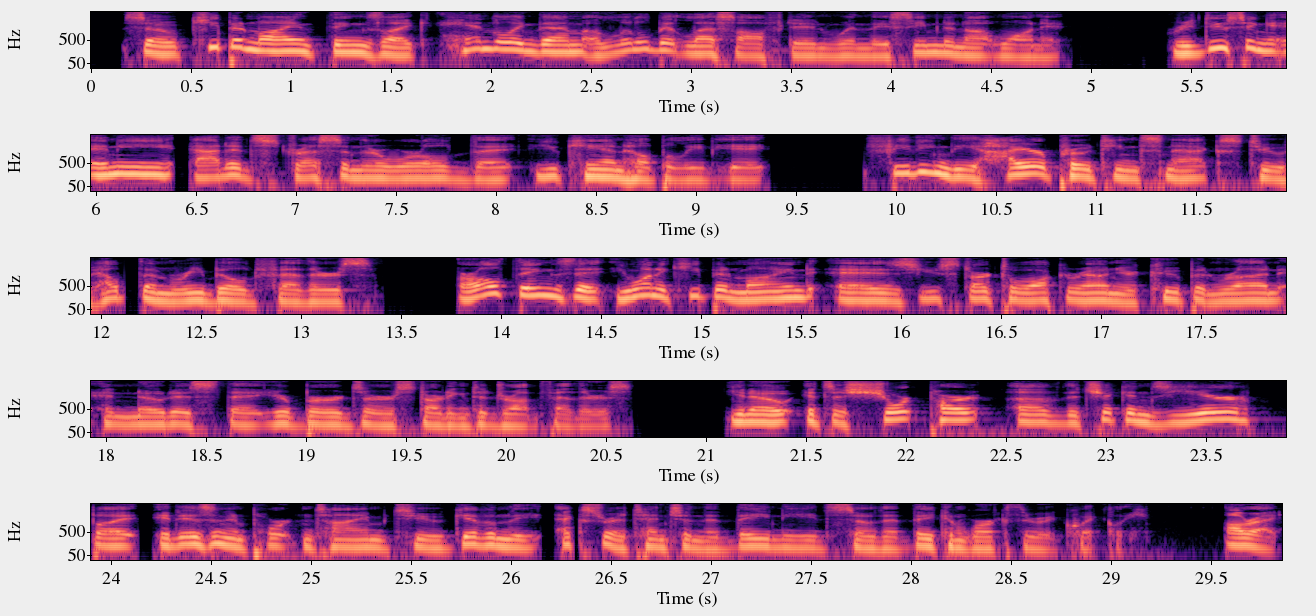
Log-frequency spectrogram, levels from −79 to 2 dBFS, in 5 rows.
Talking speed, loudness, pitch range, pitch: 215 wpm, -19 LUFS, 115-155 Hz, 135 Hz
